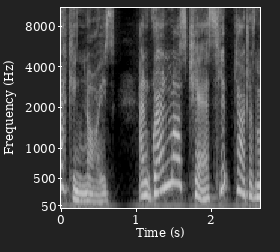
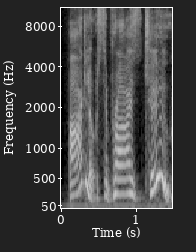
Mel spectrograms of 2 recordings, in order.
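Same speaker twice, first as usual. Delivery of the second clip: snap; 6 semitones higher, 3 dB louder than usual. A narrator's reading. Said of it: "snapped Grandma".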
